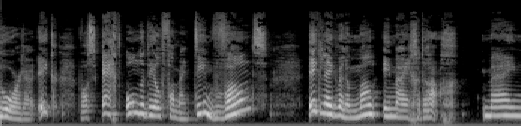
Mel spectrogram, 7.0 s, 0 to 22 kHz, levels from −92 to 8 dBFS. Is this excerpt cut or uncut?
uncut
